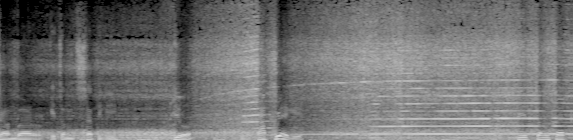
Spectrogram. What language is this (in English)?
Indonesian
